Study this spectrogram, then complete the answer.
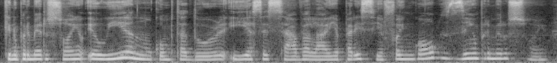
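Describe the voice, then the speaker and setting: Mellow-voiced Brazilian woman telling a dream. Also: medium pitch, a little fast. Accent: Brazilian Portuguese. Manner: conversational, addresses listeners as brothers and folks, frequent tag questions. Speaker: church member giving a testimony. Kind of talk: recounting a dream testimony.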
